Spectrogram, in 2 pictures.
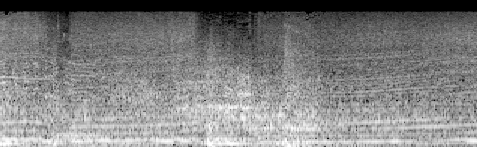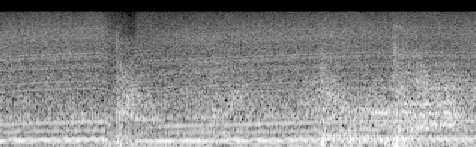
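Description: A car engine revs hard, rising in pitch and dropping with each gear change.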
